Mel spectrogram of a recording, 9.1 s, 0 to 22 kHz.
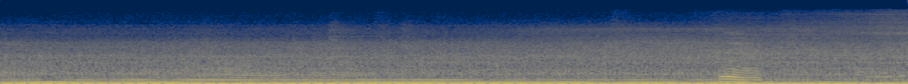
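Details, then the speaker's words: Maruti WagonR CNG after replacing the faulty ignition coil that caused a cylinder 3 misfire (P0303). Started and revved, it settles into a strong, even low idle with no stumbles or misses. Engine stable, fault codes cleared, MIL off. "अभी ignition coil change की है, अभी चालू करके देखते हैं। चालू करो, रेस कर। ओके हो गया, इंजन स्टेबल है।"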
